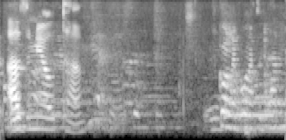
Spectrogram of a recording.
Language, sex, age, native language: Icelandic, female, 9, Icelandic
